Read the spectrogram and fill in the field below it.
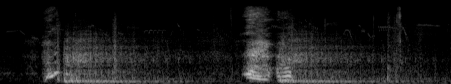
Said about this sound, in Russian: Чихнет пару раз и глохнет.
